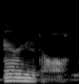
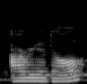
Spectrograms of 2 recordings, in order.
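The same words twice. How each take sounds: First: Ariadol opening like "air"; alternate pronunciation. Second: Ariadol with a broad AH at the start; own pronunciation. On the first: Vlogger giving the other way she has heard, AIR-ia-doll. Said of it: "It's also been pronounced". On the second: Vlogger giving her usual way of saying a doll name, AH-ria-doll. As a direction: say Ariadol opening on "ah". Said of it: "that's how I pronounce it". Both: Shown as a demonstration.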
